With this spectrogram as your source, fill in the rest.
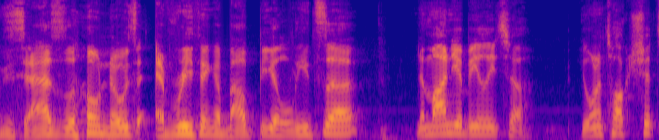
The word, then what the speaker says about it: Nemanja Bjelica: Nemanja Bjelica?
